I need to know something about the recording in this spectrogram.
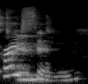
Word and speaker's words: christened: Christine. Christened. That's pronounced christened.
